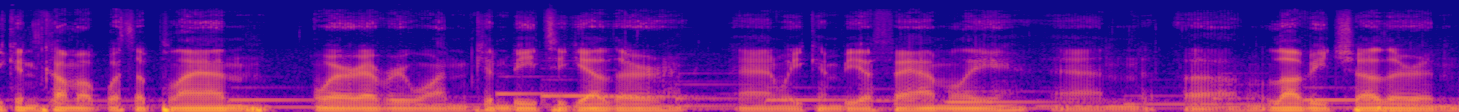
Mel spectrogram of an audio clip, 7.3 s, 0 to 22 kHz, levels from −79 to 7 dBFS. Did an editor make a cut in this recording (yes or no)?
no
